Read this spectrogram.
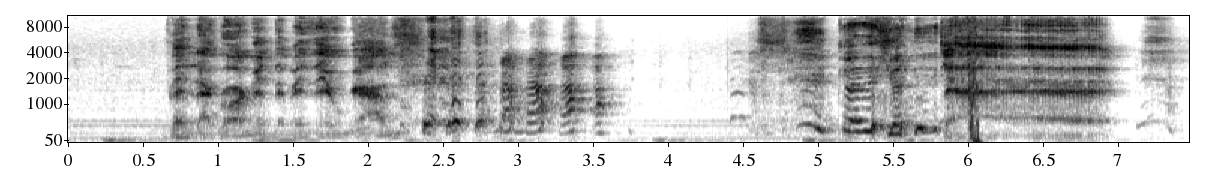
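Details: Young girl producing two long, loud, rumbling burps in a row, with faint music and laughter in the background.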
